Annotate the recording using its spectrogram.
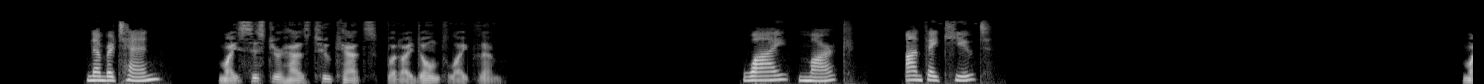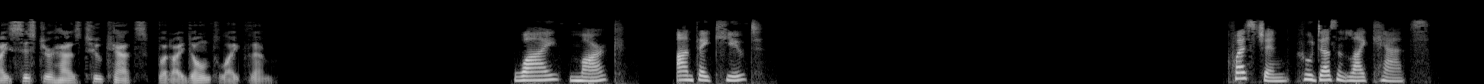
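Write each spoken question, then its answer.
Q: Question, who doesn't like cats?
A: Mark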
